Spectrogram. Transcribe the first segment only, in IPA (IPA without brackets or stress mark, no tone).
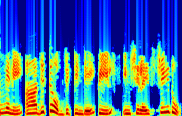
ŋː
